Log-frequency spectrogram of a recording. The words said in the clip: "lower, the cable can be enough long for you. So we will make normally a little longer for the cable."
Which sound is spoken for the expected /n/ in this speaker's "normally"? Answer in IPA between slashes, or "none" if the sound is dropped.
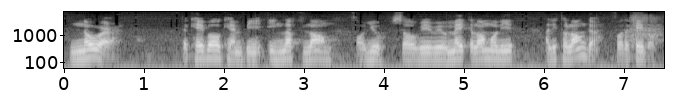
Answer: /l/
